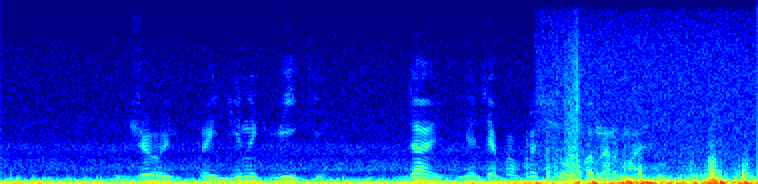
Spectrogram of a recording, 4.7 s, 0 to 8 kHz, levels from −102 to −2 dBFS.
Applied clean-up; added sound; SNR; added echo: none; none; none; none.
